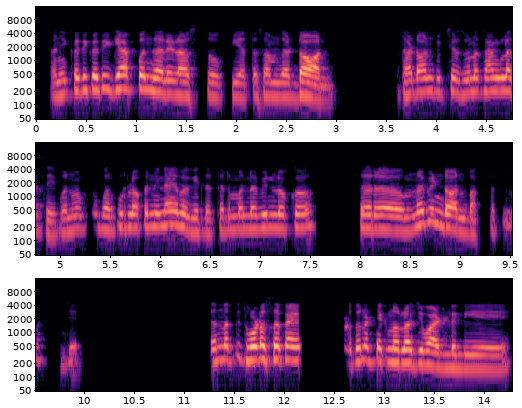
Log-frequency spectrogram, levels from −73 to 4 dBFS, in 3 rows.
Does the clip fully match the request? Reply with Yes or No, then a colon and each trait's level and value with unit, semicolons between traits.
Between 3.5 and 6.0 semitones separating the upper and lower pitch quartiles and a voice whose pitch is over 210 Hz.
No: average, 4.4 semitones; high, 190 Hz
